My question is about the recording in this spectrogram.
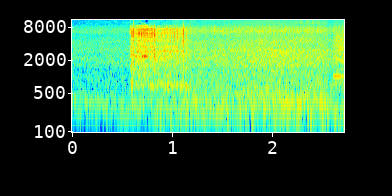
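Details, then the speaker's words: Hero Honda Passion Pro motorcycle, electric self-starter that normally makes a loud noise on starting: this start has a brief clean starter whir into steady single-cylinder patter, no grinding or clatter; normal electric start. "और अब सुनना देखो बिना sound के start हो गई"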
